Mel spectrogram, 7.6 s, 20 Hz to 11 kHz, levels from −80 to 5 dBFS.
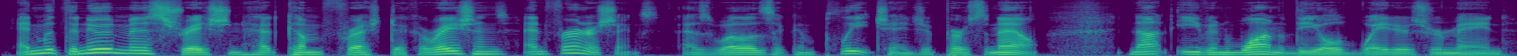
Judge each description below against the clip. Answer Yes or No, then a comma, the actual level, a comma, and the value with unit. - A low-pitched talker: Yes, low, 120 Hz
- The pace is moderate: No, fast, 215 wpm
